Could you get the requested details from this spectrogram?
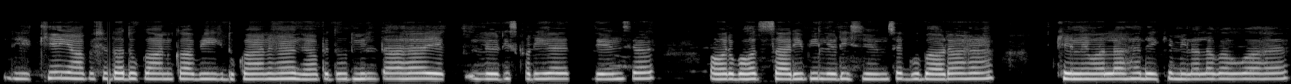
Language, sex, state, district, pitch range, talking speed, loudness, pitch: Hindi, female, Bihar, Sitamarhi, 250-260 Hz, 180 wpm, -17 LUFS, 255 Hz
